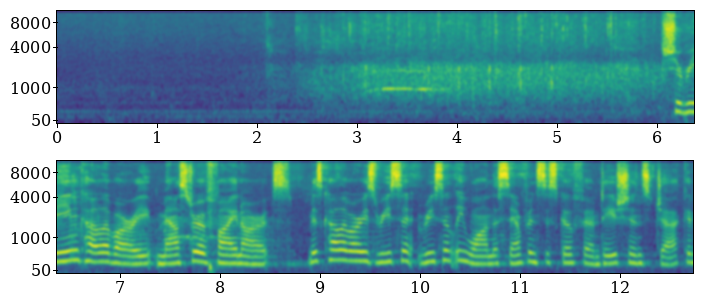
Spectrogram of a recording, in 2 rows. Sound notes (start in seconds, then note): 2.1 applause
